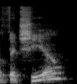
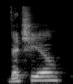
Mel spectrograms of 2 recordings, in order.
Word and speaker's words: Vecchio: at all okay then uh drawn by Luciano Vecchio Vecchio it's spelled v-e-c-c-h-i-o so okay you're the best you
